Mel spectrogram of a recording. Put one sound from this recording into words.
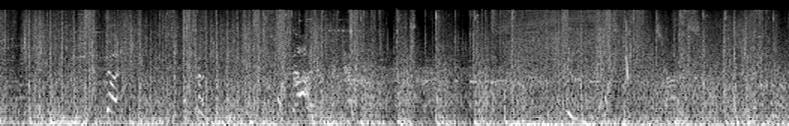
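Pistol shots crack in rapid bursts.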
